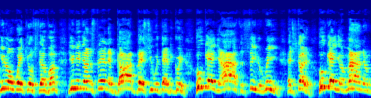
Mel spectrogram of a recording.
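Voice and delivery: impassioned, high-pitched sermon delivery; forceful preaching. Real, not acted. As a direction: fire rhetorical questions at the congregation and answer them hard. Preaches rising challenge at full force.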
